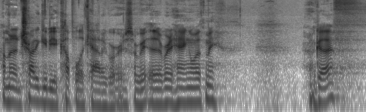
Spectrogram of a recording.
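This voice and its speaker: A man's medium-pitched voice against noticeable background noise. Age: 40s. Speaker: pastor. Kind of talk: sermon.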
